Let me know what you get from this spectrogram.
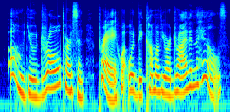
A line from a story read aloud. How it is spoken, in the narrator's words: laughing over the unpractical suggestion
